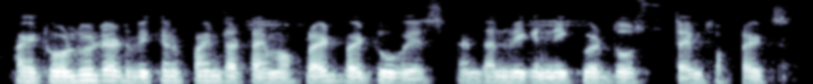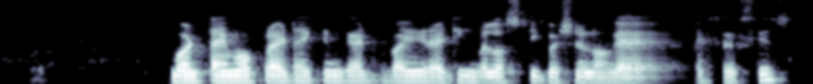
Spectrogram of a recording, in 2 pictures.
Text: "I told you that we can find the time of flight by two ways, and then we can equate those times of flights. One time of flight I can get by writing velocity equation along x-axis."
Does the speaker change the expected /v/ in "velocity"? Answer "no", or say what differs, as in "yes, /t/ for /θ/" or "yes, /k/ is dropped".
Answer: no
